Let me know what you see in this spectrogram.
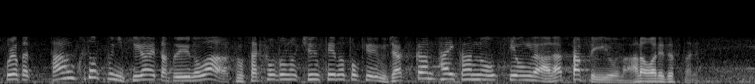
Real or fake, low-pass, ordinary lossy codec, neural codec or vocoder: fake; 3.6 kHz; none; codec, 16 kHz, 2 kbps, X-Codec, HuBERT features, trained on general audio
